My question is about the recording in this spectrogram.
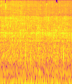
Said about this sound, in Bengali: এবার এক বাটি জল দেবো।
